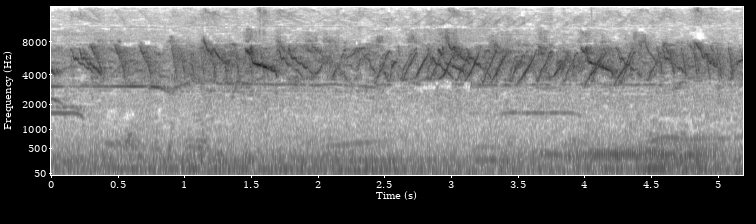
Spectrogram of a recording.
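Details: Contest-style chorus of Javan white-eyes: unbroken, very high chattering trills from many birds at once, bright and busy throughout.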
